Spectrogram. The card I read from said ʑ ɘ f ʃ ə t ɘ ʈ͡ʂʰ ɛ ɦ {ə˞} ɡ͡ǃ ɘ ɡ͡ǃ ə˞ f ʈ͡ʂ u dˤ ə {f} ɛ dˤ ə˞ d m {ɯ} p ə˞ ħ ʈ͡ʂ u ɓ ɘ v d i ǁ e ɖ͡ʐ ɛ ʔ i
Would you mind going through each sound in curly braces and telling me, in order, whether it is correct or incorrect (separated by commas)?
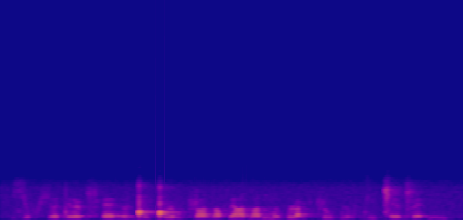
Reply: incorrect, correct, incorrect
